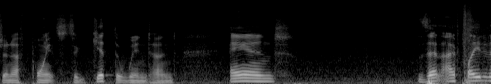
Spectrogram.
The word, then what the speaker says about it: Windhund: probably already have the Windhund by now. Or if we're going to be trying to be proper with our pronunciation to be a Vindhund.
